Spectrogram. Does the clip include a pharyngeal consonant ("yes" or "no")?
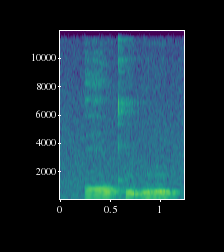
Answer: yes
